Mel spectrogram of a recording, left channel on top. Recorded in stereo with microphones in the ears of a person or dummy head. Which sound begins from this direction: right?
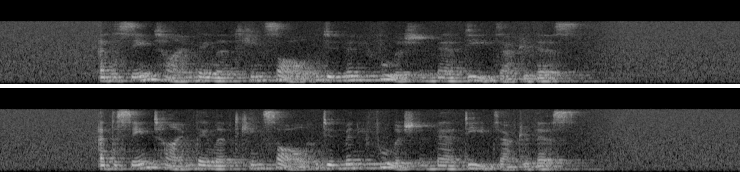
A woman speaking, at 1.0 s.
